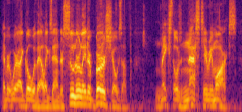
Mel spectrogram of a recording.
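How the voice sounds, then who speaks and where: Testy, sharp-voiced, low-pitched husband. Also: male voice, expressive, fast, no echo, full character voice. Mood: agitated. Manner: defensive, agitated, snappish. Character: irritable, obsessed husband haunted by recurring dreams. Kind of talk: old-time radio drama acting.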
